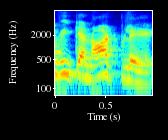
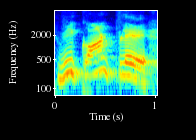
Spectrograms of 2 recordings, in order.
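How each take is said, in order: First: Can and not are said as two separate words. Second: Can and not merge into one short syllable. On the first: "कैन नॉट भी बोलेंगे मतलब खोल के" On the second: "या तो कांट"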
